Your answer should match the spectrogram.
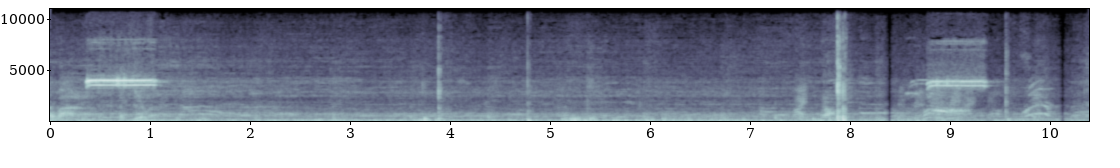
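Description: Referee's whistle blown twice in short, loud two-tone blasts: one about half a second in, signalling the serve, and one near the end, stopping the rally. A single sharp hit, a ball being struck, comes shortly before the second whistle, over background music.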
